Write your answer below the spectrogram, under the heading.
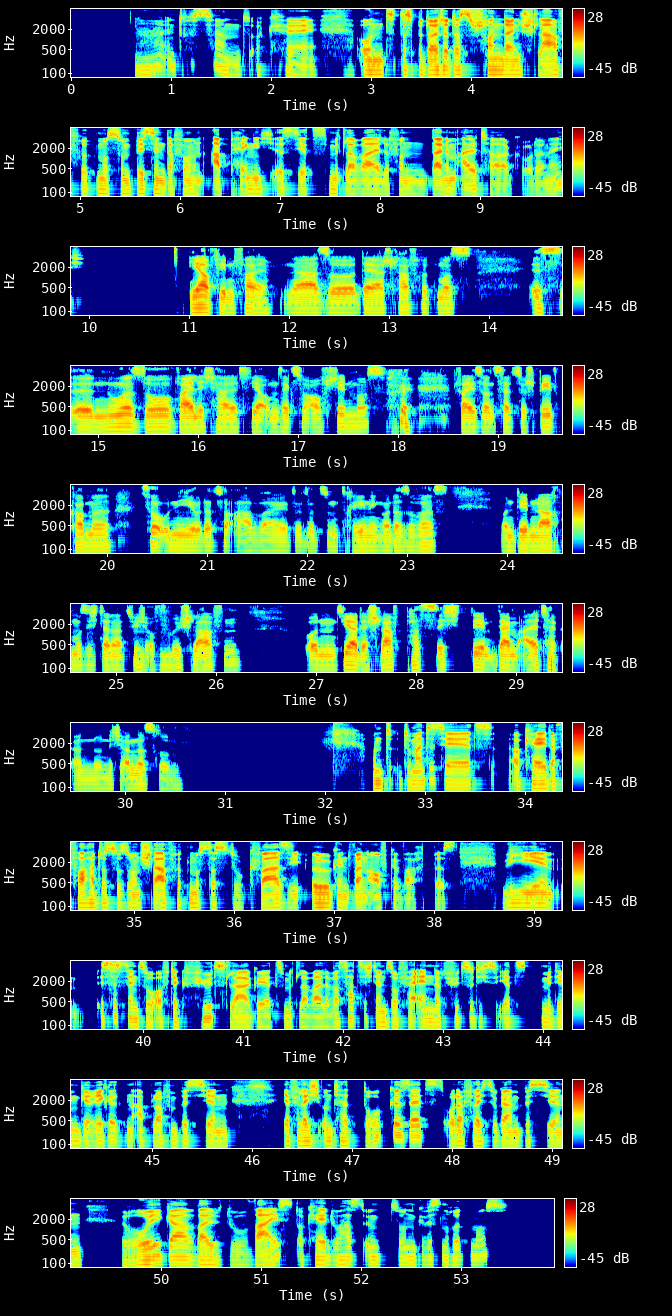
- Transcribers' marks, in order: chuckle; tapping; stressed: "irgendwann"
- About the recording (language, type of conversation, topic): German, podcast, Welche Rolle spielt Schlaf für dein Wohlbefinden?
- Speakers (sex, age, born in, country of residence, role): male, 18-19, Germany, Germany, guest; male, 25-29, Germany, Germany, host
